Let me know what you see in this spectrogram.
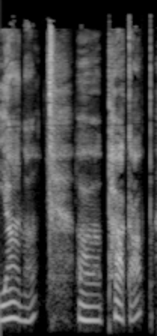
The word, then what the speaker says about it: Jana Pochop: I do see on her website that the H in her name is silent, and her last name is uh, P O C H O P. So if the H is silent, it would be Pockup. And her first name is, I suppose, it, she uses Jana. It's J A N A. It could be Jana, uh, Pockup.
